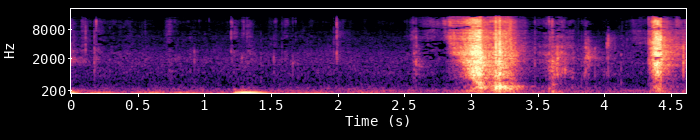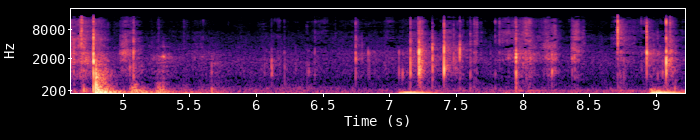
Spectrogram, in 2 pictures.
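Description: Paper tape is torn and pressed tightly around a handmade Spiderman toy figure's body, giving a few sharp crinkling rips and rustles between quiet pauses, close up with no talking.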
